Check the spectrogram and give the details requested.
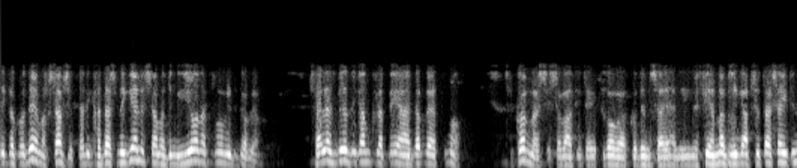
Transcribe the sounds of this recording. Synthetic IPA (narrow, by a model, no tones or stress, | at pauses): likhako̞de̞maχʃavʃet͡salikχad̪aʃmeɡiale̞ʃamazemiljo̞nat͡smo̞mit̪ɡabe̞ʁ | efʃaʁlehas̬biʁedzeɡamklape̞jhaːd̪ambeat͡smo̞ | ʃeko̞lmaʃe̞ʃavaʁt̪it̪ait͡sʁo̞veako̞d̪e̞mʃeajalile̞fihamadʁeɡapʃutaʃeait̪in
